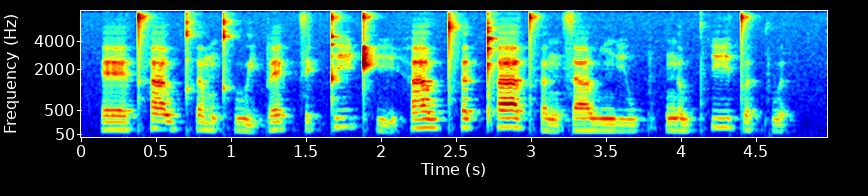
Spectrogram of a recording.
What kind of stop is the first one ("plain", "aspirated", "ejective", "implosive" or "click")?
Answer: aspirated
